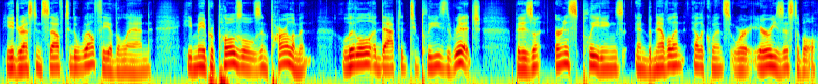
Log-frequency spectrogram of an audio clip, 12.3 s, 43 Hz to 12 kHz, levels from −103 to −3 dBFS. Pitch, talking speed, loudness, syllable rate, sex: 135 Hz, 140 wpm, -19 LUFS, 5.3 syllables/s, male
